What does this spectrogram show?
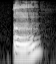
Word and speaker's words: un: Okay, then un. All right, so when you combine this u and n, you get the nasal sound un, un.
